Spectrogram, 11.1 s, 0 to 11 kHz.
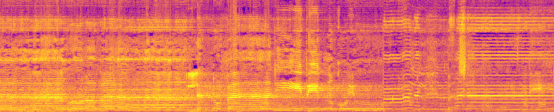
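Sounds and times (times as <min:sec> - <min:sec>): man singing chant-like melody: 0:00.0 - 0:11.0.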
